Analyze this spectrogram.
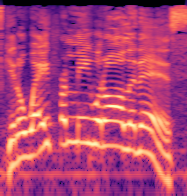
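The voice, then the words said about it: Imitates another person's voice. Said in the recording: “In my Phaedra Parks voice”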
